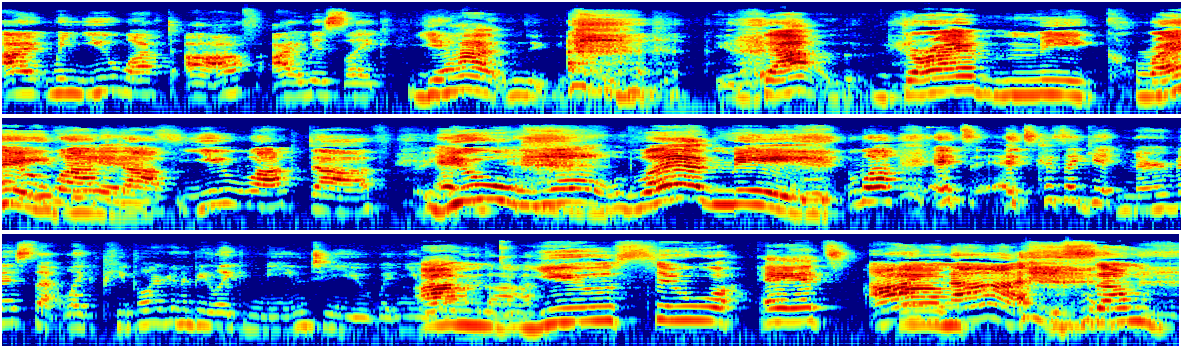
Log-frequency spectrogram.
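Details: Adult woman speaking, possibly in conversation with another person; typical speech.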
